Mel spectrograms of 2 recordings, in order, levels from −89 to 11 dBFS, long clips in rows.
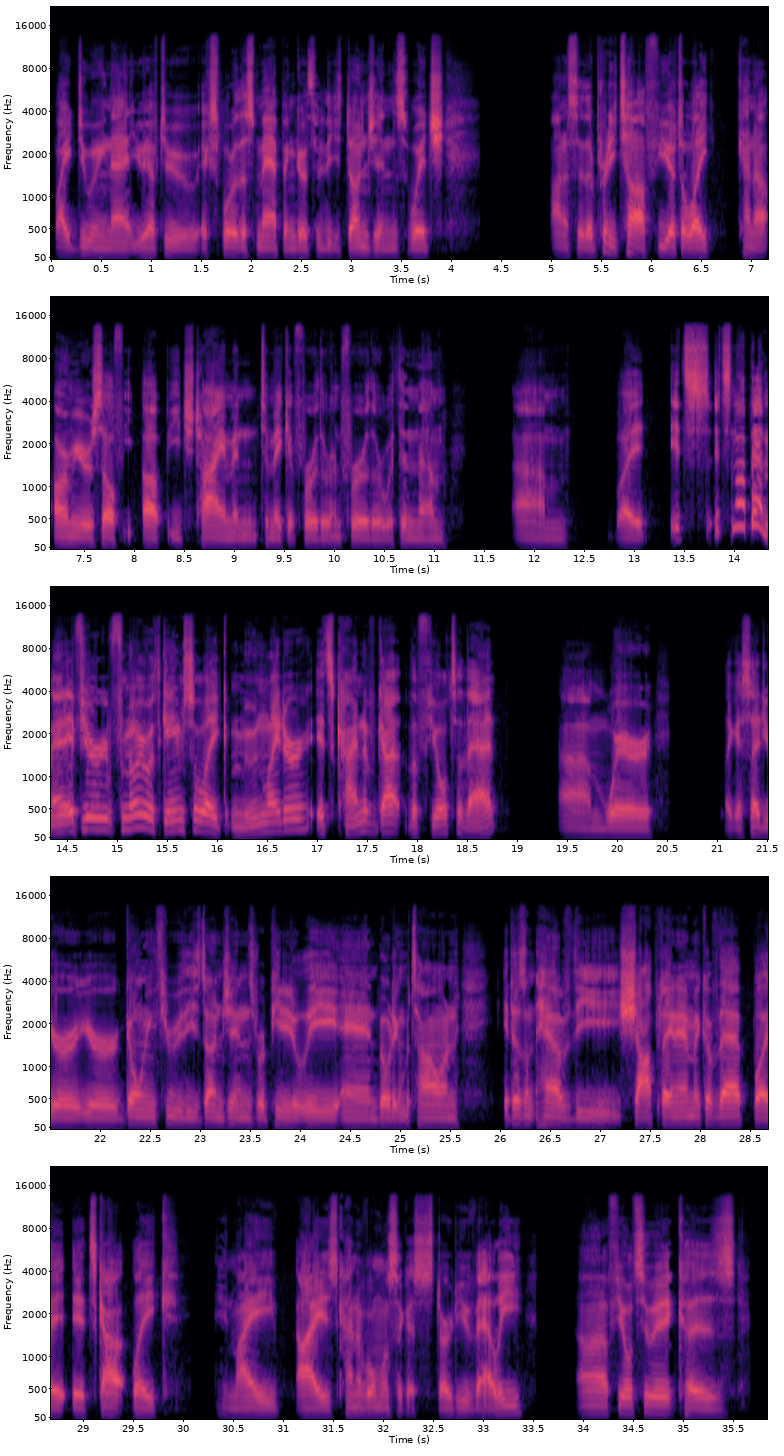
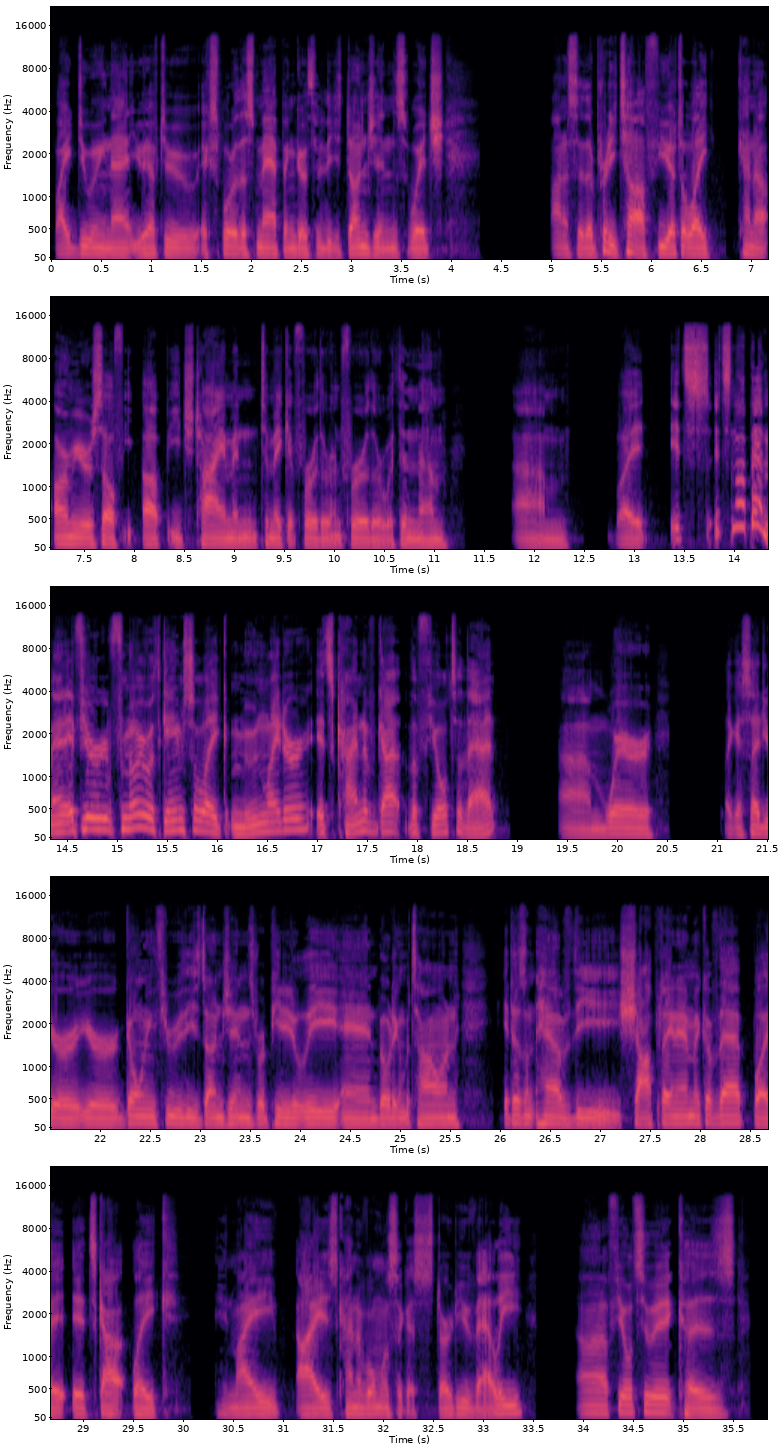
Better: second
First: thin; very; fading below 500 Hz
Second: none

